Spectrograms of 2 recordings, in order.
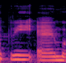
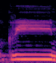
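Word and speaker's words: cream: आर ई ए एम क्री क्री क्रीम हम लोग ऐसा नहीं पढ़ते ना क्री एम नो ना सो क्रीम सो फर्स्ट को पहले साउंड कर रहे हो ये जो सेकंड वोवेल है इसे हम साइलेंट में रखते हैं तो उसे भी हम पेयर बोलते हैं।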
